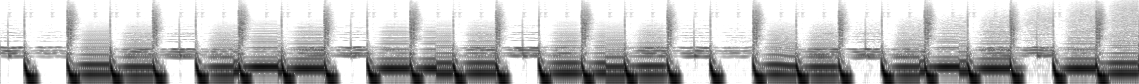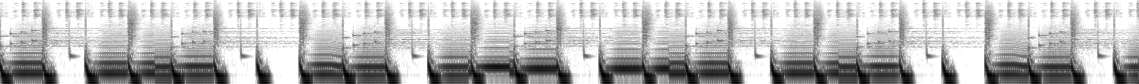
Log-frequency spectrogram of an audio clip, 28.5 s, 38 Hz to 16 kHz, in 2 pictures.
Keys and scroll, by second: 13.0 Tab, 15.1 3, 15.9 Return.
